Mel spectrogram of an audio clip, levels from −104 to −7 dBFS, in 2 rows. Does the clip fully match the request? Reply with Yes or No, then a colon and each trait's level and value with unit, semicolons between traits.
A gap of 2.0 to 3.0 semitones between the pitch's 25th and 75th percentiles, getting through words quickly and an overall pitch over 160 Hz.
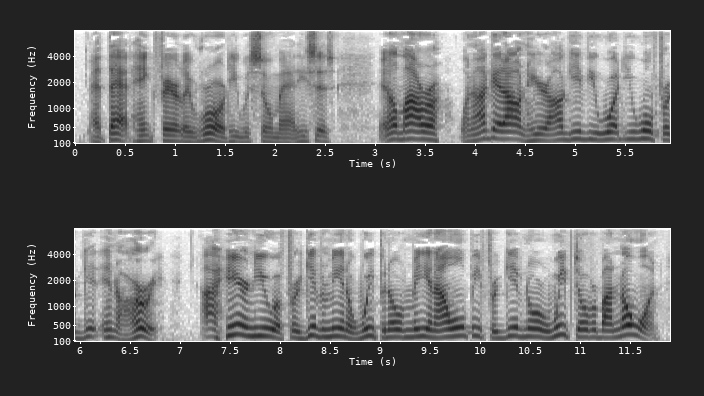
No: average, 4.2 semitones; fast, 245 wpm; medium, 185 Hz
